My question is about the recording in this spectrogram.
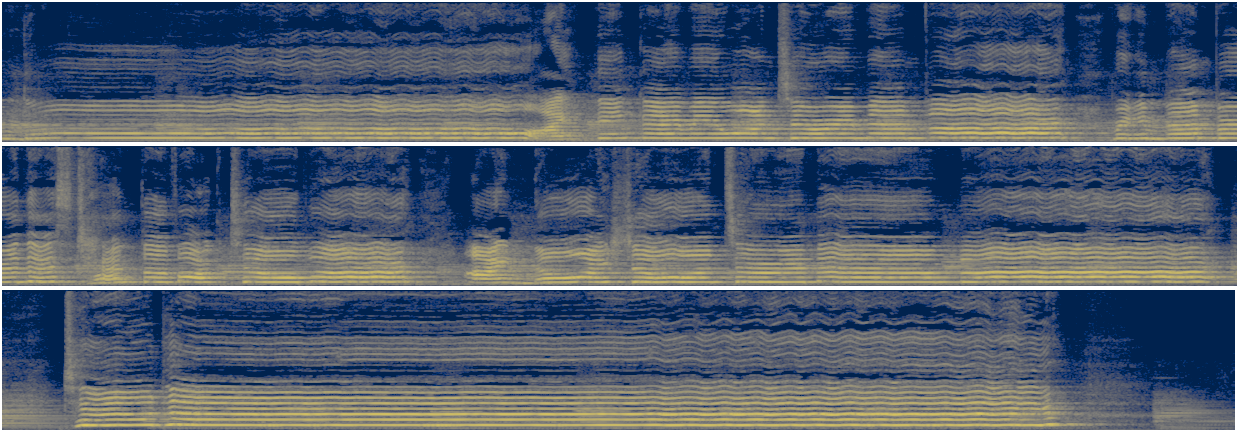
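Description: A young woman singing a musical theatre song solo, with vibrato on the sustained notes. Near the end she holds one long note for about five seconds, then stops.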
